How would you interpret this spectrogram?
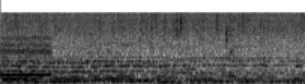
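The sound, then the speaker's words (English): Steady rain falls in a continuous, dense patter, with sustained tonal hum layered beneath it. No one speaks. “Amazing rainy day.”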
